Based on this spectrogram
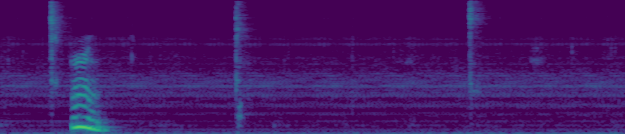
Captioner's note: chewing and sucking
